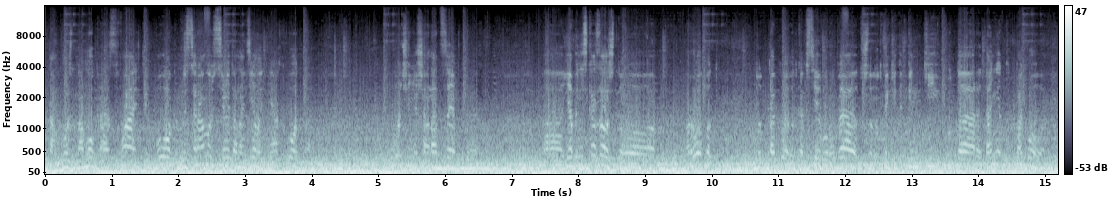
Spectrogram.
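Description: Steady low drone of a 2015 BMW M4's twin-turbo straight-six and its tyres, heard inside the cabin while cruising on a motorway, with a man talking over it.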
